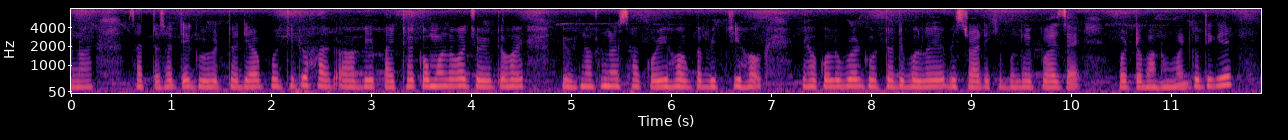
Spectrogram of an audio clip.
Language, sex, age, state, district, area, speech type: Assamese, female, 18-30, Assam, Nagaon, rural, spontaneous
